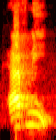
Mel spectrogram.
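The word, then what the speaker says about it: halfpenny: हाँ चलो, हैफनी, F silent है यहाँ पे, हैफनी, है ना।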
